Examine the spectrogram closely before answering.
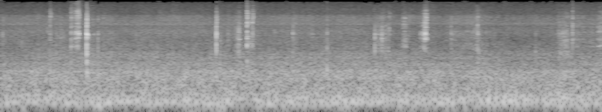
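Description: Pieces of sharptail meat searing in a pot on a camp stove: a steady hiss and sizzle, with a few sharp clicks scattered through.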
